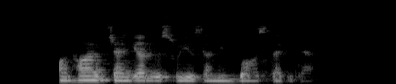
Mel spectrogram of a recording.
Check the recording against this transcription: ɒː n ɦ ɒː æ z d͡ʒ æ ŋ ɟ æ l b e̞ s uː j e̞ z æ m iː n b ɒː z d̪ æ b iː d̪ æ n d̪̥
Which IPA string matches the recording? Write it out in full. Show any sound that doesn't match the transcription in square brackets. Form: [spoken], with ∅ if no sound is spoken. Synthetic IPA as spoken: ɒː n ɦ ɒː æ z d͡ʒ æ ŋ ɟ æ l b e̞ s uː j e̞ z æ m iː n b ɒː z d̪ æ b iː d̪ æ n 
